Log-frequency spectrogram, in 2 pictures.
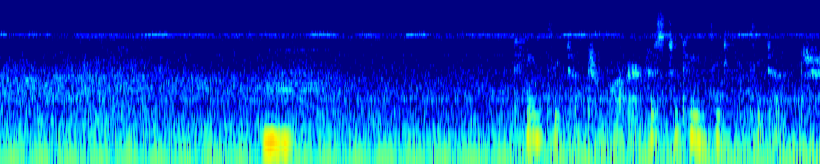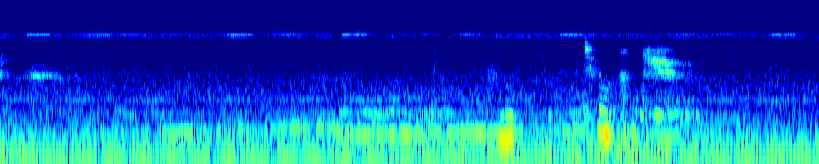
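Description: A paintbrush lightly strokes paper.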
